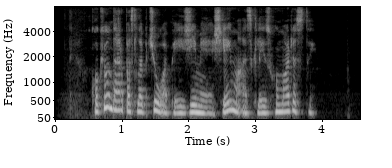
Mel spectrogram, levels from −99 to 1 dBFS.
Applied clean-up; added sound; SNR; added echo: none; none; none; none.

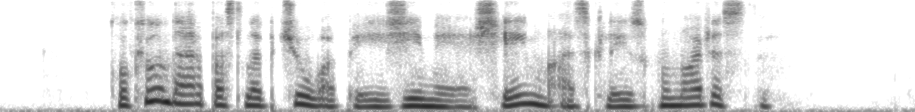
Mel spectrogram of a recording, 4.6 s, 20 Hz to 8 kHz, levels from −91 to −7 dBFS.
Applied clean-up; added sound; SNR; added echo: neural diffusion model UNIVERSE++.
